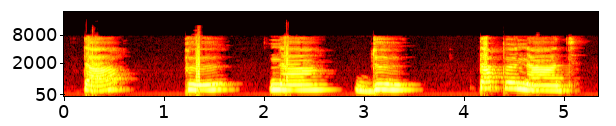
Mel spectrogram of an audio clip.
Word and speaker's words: tapenade: as peu nom de tapenade la lettre e à la fin je ne prononce pas tu es les miettes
